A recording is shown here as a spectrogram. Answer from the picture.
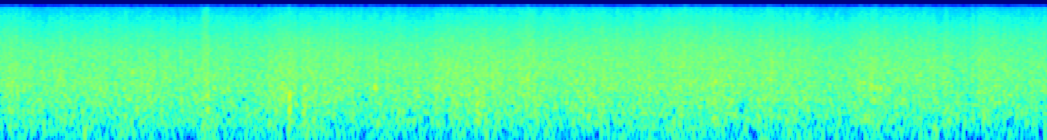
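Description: Steady, even hiss of background noise in the recording, with no other sound standing out.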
